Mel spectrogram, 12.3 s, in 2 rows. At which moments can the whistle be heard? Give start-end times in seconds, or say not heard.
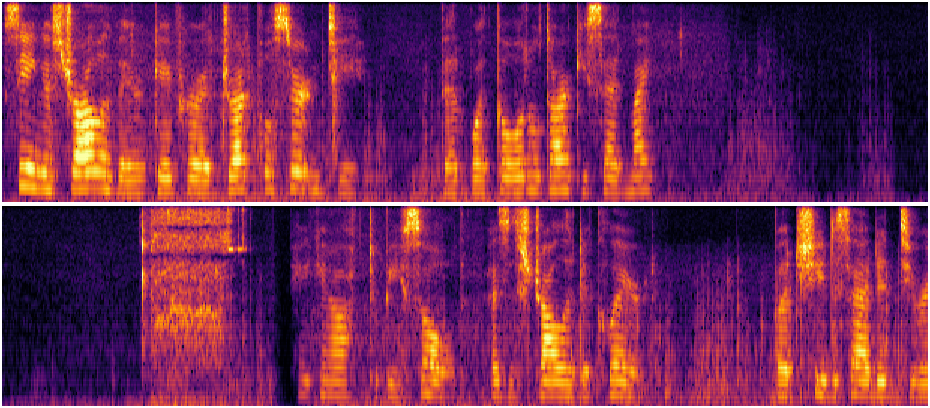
not heard.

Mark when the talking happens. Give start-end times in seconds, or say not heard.
0.0-4.3, 8.2-10.6, 11.2-12.3.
